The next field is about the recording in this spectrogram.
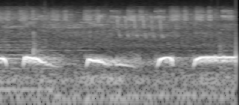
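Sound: wood pigeon cooing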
